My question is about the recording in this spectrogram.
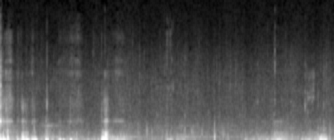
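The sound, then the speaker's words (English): Heavy rain pours down in a steady, dense hiss, with sharp patters and occasional low rumbling gusts throughout; no one speaks. “It's raining quite strongly here.”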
